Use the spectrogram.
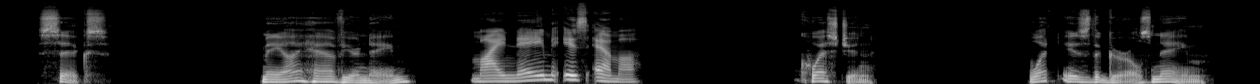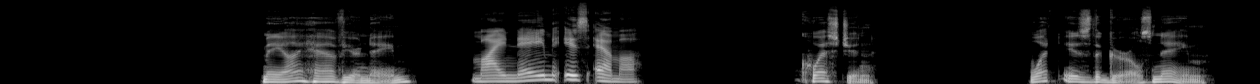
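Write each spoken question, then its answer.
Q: What is the girl's name?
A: Emma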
